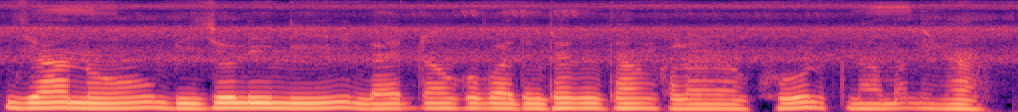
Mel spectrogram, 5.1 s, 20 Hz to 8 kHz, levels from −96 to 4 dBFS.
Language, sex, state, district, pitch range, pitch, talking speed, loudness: Garo, male, Meghalaya, South Garo Hills, 125-140 Hz, 135 Hz, 120 wpm, -14 LUFS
